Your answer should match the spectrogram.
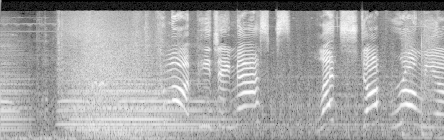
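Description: Cartoon train horn sounding two blasts of a steady multi-note chord: a short one ending just after the start, then a longer one from about half a second in, lasting roughly a second and a half.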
